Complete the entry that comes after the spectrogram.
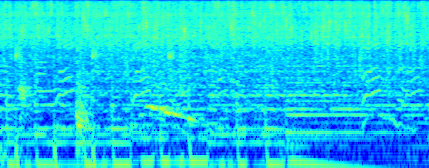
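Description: Oil sizzling steadily as tomatoes, garlic, chillies and spices fry in a metal kadai, with background music playing.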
